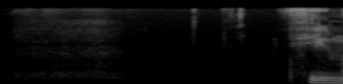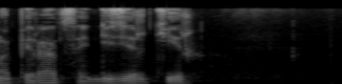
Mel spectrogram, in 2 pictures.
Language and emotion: Russian, neutral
